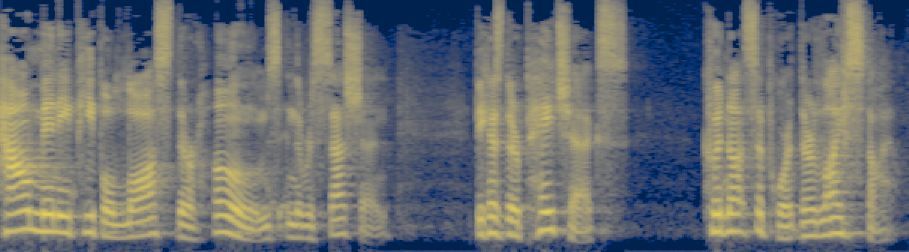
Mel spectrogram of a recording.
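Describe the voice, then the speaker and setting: A man's normal speaking voice, fairly high-pitched, with lively intonation and a moderate pace over a quiet background. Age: 40s. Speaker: pastor. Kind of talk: sermon.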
